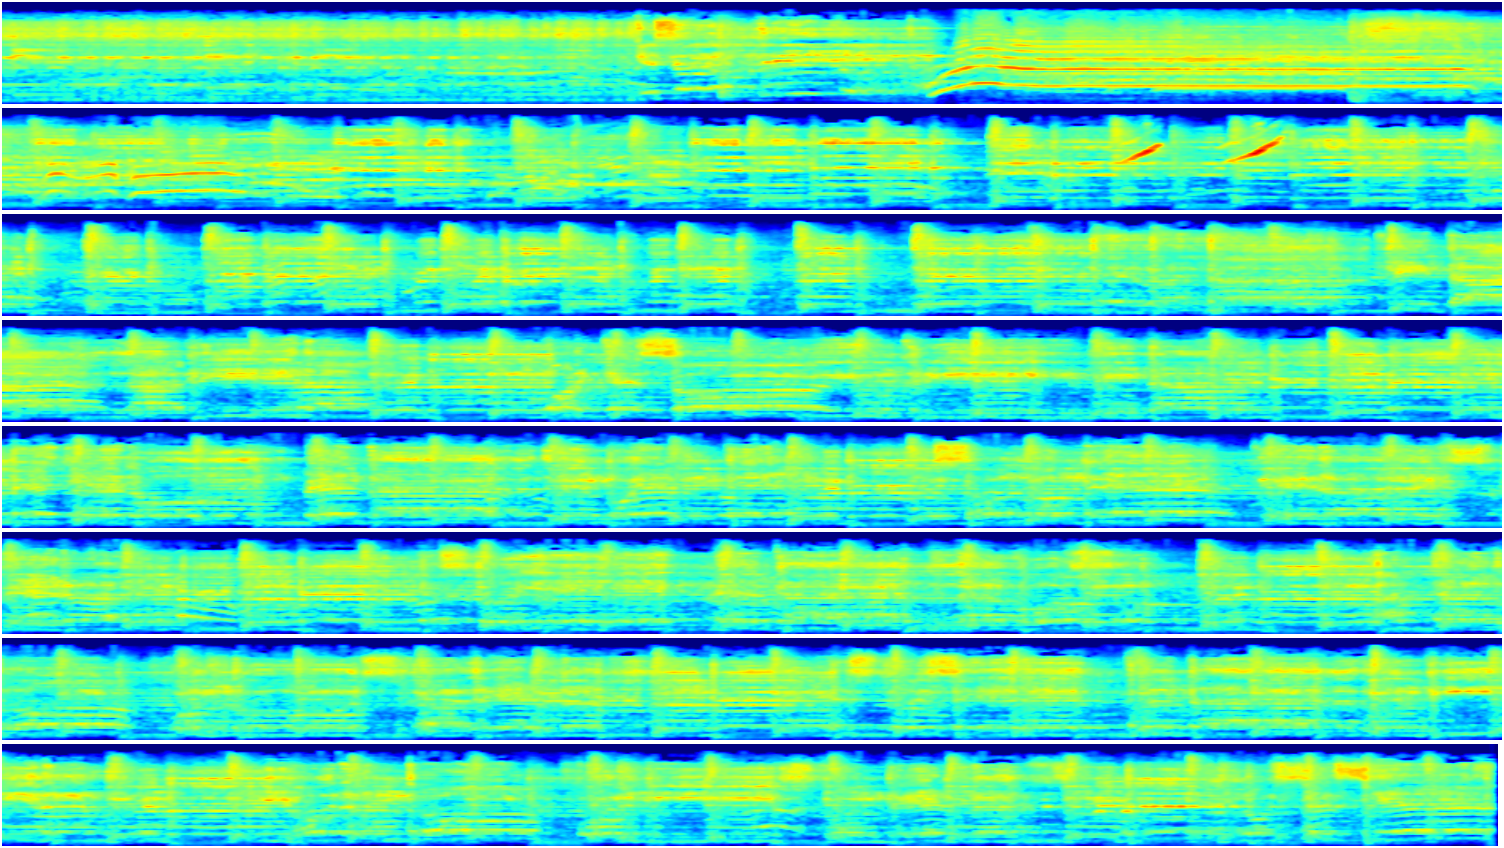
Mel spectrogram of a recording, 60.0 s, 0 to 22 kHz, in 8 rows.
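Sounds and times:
accordion melody: 0.0 - 3.2, 7.2 - 59.9
band playing: 0.0 - 59.9.

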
